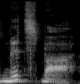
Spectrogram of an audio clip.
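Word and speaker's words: mitzvah (מצוה): The word's pronounced mitzvah, which means command.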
